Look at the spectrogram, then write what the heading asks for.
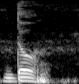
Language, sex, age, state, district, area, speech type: Urdu, male, 18-30, Uttar Pradesh, Gautam Buddha Nagar, urban, read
